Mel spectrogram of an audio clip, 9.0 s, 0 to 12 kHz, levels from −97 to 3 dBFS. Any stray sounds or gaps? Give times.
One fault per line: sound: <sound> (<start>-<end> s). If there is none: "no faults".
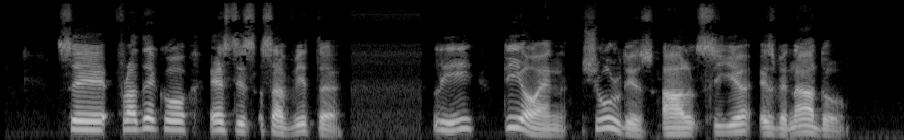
no faults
